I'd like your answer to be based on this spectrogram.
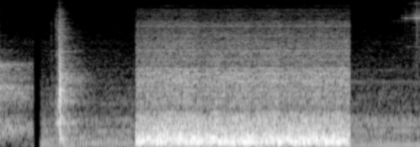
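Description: Hot water pours from a kettle in a steady, loud, broadband rush lasting about one and a half seconds. A brief clink comes just before it.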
